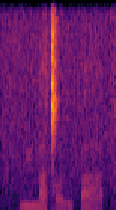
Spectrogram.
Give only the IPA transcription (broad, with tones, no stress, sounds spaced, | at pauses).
l yː˦ n a˦˨ ǀ ɔ˦˨ l u˨˦ p aː˦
